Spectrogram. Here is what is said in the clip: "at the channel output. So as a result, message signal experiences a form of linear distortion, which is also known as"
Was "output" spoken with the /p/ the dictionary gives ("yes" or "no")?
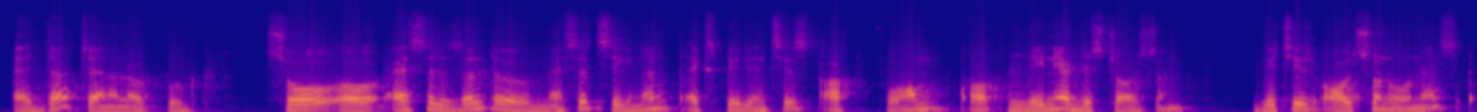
no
